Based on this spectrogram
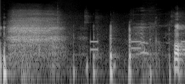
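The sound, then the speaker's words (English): A burst of breathy hiss gives way to a few short electronic keypad beeps, irregularly spaced, as a phone number is dialed on a phone, with faint voices mixed in. “Okay, is it ringing? Yeah, he's going to be so confused because it's going to say my number.”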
